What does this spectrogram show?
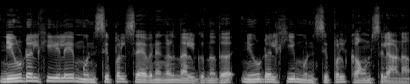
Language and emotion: Malayalam, neutral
